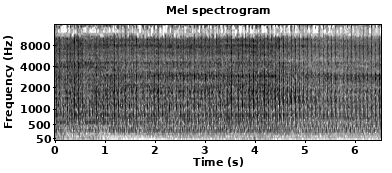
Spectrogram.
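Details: BMW N54 at idle after the cylinder 1 injector was replaced, which seemed to stop the cylinder 1 misfire; no check engine light. Sharp, uneven ticking clatter about 75 per minute remains, top-end knock of unknown cause.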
